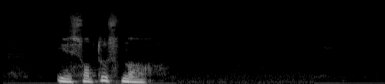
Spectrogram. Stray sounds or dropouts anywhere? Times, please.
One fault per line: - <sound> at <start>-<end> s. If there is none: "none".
none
